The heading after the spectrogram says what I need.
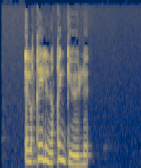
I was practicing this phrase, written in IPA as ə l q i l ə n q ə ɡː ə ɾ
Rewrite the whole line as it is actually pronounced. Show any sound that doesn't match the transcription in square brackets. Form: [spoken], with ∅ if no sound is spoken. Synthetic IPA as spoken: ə l q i l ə n q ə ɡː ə [l]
